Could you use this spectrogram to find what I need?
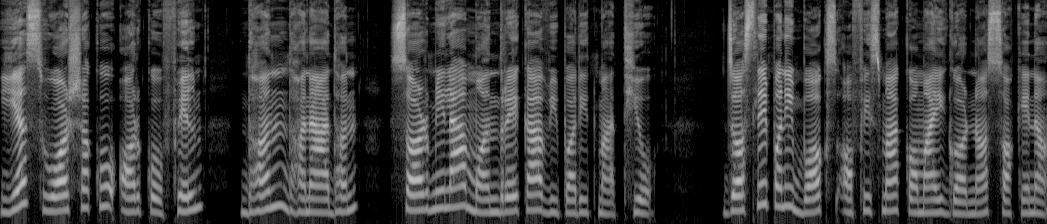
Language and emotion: Nepali, neutral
